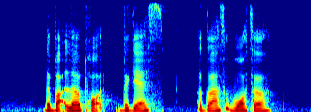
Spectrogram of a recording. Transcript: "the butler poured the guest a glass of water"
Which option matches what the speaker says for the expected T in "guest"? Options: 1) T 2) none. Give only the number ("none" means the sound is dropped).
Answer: 1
